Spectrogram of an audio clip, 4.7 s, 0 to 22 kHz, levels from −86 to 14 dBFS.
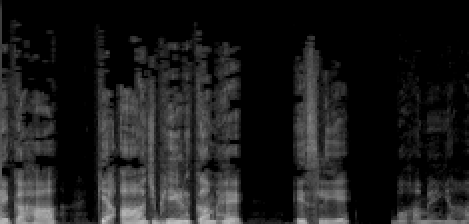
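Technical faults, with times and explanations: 1.15–1.19 s, pre-echo: a 42 ms hiss runs ahead of a sharp attack in the speech, and the attack itself sounds soft and smeared. The transform codec spread its quantisation noise across the whole block, so noise sized for the loud onset also fills the quiet moment just before it.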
